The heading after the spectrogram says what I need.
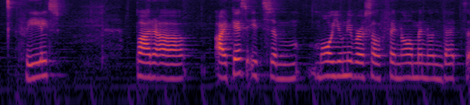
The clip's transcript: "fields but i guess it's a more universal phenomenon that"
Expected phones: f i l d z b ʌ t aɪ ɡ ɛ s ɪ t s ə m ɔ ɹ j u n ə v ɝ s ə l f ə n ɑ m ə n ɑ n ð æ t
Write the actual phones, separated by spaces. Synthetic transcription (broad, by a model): f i l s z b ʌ t aɪ ɡ ɛ s ɪ t s ə m ɔ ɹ j u n ə v ɝ s ə l f ə n ɑ m ə n ɑ n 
